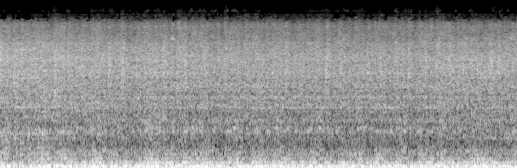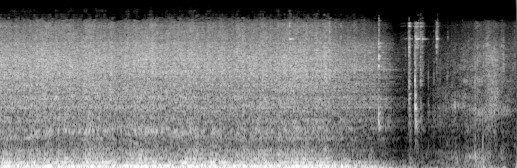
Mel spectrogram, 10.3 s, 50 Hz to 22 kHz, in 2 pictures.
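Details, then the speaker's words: 1970 Pontiac GTO, LS-swapped V8, first start after swapping cam, heads, intake and throttle body: loud deep idle with a slightly uneven lope before shutting off; rough idle, owner thinks the tune is off for the changes. "idle yeah she didn't want to idle too good at first but I think the tune's just off for all the changes we made"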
